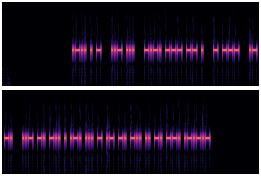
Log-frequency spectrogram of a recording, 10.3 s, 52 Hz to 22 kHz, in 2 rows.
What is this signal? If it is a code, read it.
Morse code, heard as a keyed tone, about 37 wpm, 700 Hz. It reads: LET US COME TO AN UNDERSTANDING.
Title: Sentences from Top 1000 Words - Review Part 3 - 40wpm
